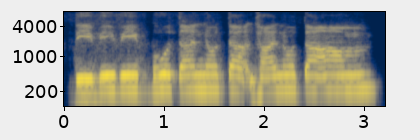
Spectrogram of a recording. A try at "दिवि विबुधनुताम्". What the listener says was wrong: தனுதாம்னு பிரிக்க கூடாது. திவி விபுத நுதாம் அப்படி பிரிக்க.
